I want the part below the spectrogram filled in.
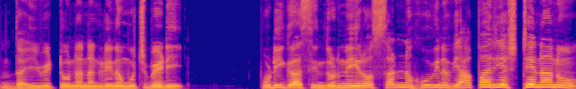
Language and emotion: Kannada, fearful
